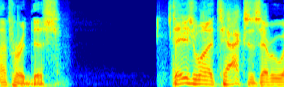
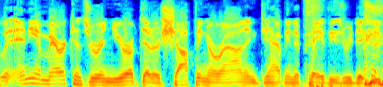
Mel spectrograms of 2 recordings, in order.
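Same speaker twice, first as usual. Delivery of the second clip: normal talking voice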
